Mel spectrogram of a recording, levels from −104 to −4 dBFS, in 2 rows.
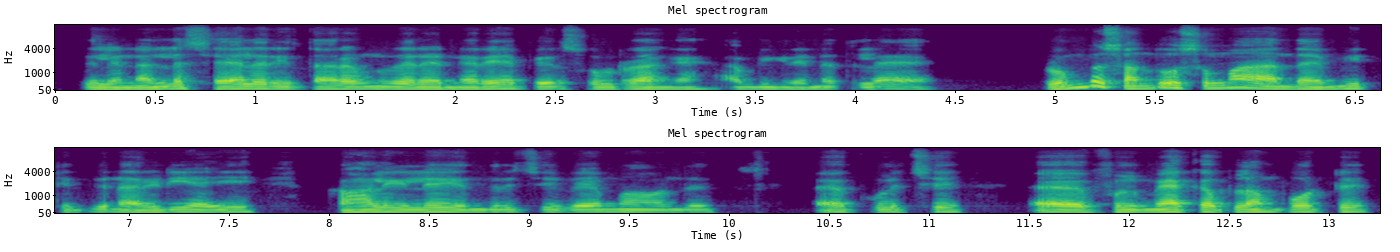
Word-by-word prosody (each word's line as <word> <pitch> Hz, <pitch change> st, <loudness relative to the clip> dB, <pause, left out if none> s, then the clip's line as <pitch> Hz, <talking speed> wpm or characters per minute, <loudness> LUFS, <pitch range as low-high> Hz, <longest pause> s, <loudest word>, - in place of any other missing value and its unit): இதில 90 Hz, -1 st, 0 dB
நல்ல 100 Hz, +7 st, +1 dB, 0.2 s
சேலரி 115 Hz, 0 st, +3 dB, 0.2 s
தரோம்னு 105 Hz, +2 st, +1 dB
வேற 95 Hz, -1 st, +2 dB, 0.2 s
நிறைய 105 Hz, +6 st, +2 dB
பேர் 105 Hz, +1 st, +2 dB
சொல்றாங்க." 90 Hz, -1 st, -1 dB, 0.3 s
அப்படிங்கிற 90 Hz, -1 st, -4 dB
எண்ணத்தில 100 Hz, -1 st, -5 dB, 0.9 s
ரொம்ப 170 Hz, -, +3 dB, 0.2 s
சந்தோஷமா 135 Hz, +4 st, +2 dB
அந்த 100 Hz, -3 st, 0 dB, 0.2 s
மீட்டுக்கு 120 Hz, 0 st, -6 dB
நான் 95 Hz, -2 st, +2 dB
ரெடியாகி, 105 Hz, +2 st, 0 dB, 0.5 s
காலையிலே 105 Hz, +2 st, +1 dB
எந்திரிச்சு 105 Hz, 0 st, -5 dB, 0.2 s
வேகமா 110 Hz, 0 st, +1 dB
வந்து 105 Hz, 0 st, -4 dB, 0.9 s
குளிச்சு 110 Hz, +1 st, -5 dB, 0.8 s
ஃபுல் 105 Hz, 0 st, -1 dB
மேக்கப்லாம் 110 Hz, -1 st, +3 dB
போட்டு 110 Hz, +1 st, +1 dB
105 Hz, 110 wpm, -24 LUFS, 95-110 Hz, 0.9 s, சேலரி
